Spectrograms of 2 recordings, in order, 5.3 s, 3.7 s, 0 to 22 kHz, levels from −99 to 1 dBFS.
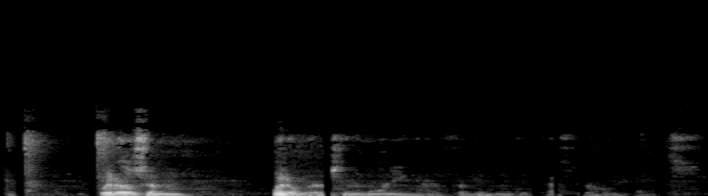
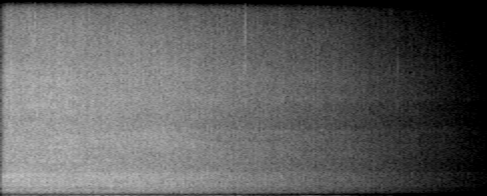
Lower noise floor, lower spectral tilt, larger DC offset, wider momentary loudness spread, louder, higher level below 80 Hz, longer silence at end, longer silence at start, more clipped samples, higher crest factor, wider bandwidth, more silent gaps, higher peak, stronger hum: first, -77 dBFS vs -72 dBFS; first, -6.5 dB/octave vs 5 dB/octave; neither; first, 24 LU vs 21 LU; second, -24 LUFS vs -18 LUFS; about the same, -70 dBFS vs -66 dBFS; first, 2.35 s vs 1.25 s; first, 0.7 s vs 0 s; neither; about the same, 24 dB vs 20 dB; second, 7.6 kHz vs over 20 kHz; first, 2.43-2.47 s vs none; about the same, -4 dBFS vs -2 dBFS; neither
